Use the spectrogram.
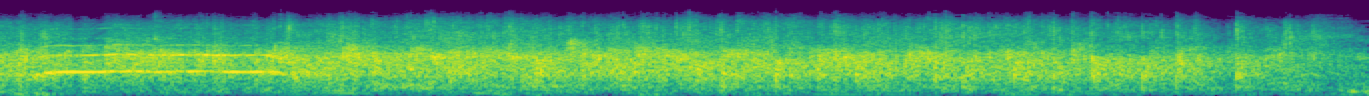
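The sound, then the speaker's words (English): Sustained, loud applause from a crowd, a dense steady patter of many hands clapping that holds for about five seconds before easing slightly at the end, with a couple of brief whistles early on. “Everybody give David a big round of applause.”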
